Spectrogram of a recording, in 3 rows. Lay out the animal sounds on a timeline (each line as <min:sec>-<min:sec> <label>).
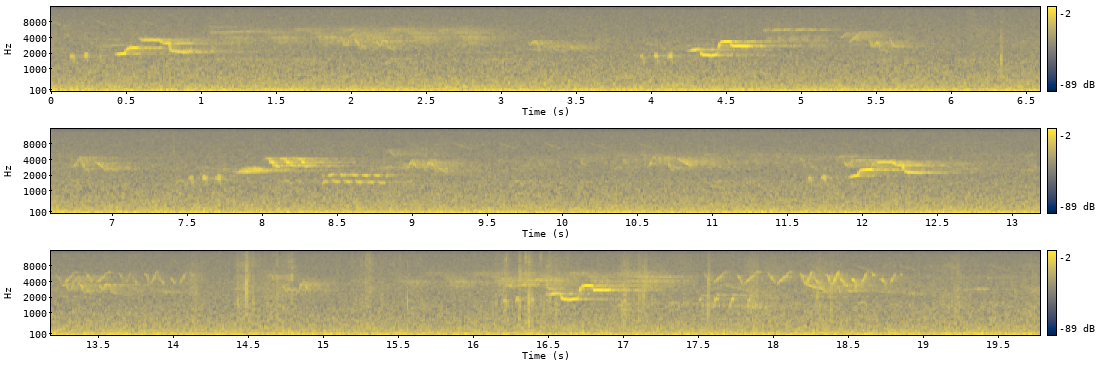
0:00.0-0:00.9 Black-and-white Warbler (Mniotilta varia)
0:00.0-0:16.6 Red-eyed Vireo (Vireo olivaceus)
0:00.0-0:01.4 Wood Thrush (Hylocichla mustelina)
0:01.2-0:03.2 Ovenbird (Seiurus aurocapilla)
0:03.8-0:05.3 Wood Thrush (Hylocichla mustelina)
0:07.5-0:08.9 Wood Thrush (Hylocichla mustelina)
0:08.9-0:11.0 Black-and-white Warbler (Mniotilta varia)
0:11.5-0:12.6 Wood Thrush (Hylocichla mustelina)
0:12.9-0:14.4 Chestnut-sided Warbler (Setophaga pensylvanica)
0:15.0-0:17.5 Ovenbird (Seiurus aurocapilla)
0:16.0-0:17.9 Wood Thrush (Hylocichla mustelina)
0:17.4-0:19.1 Chestnut-sided Warbler (Setophaga pensylvanica)
0:18.0-0:19.8 Red-eyed Vireo (Vireo olivaceus)
0:18.2-0:19.8 Black-and-white Warbler (Mniotilta varia)
0:18.7-0:19.8 American Robin (Turdus migratorius)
